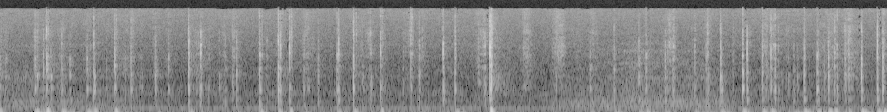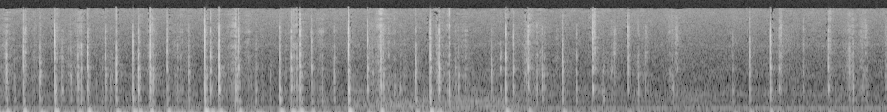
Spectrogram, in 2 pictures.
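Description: A small, hollow brown kraft cardboard box held in both hands is tapped and scratched with fingertips and short nails. The result is a quick, irregular flurry of dry, short taps with hollow low thuds and light scratchy rustling, over a faint steady low hum.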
